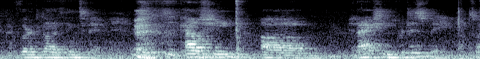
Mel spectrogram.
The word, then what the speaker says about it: Kalshi: What's your take on the discussion whether it should regulate, Polymarket or I always mispronounce it. Kalshi. Kalshi. Yeah. Good. I've learned another thing today. Kalshi, and I actually participate, so I should know how to say that.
